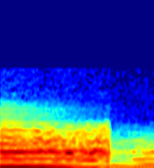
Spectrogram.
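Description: Final chord of a hard rock song on distorted electric guitar, ringing out and fading. About one and a half seconds in, the pitch slides down and a quieter held note carries on.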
